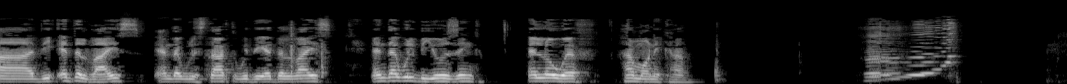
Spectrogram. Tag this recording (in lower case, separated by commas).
music, speech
